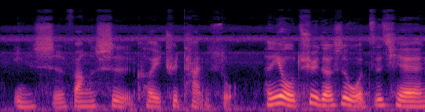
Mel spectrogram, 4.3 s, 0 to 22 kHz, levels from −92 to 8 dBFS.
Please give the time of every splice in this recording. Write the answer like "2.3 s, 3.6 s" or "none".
2.5 s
